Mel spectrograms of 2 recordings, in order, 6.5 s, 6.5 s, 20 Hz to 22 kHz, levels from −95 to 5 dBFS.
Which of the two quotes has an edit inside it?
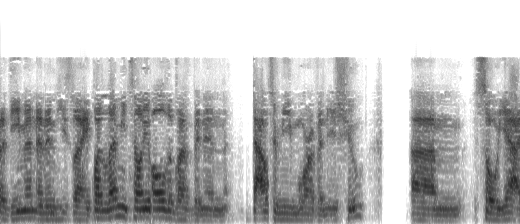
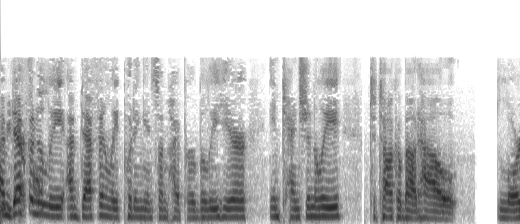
first; 4 cuts; at 1.1 s, 1.9 s, 2.2 s, 3.3 s

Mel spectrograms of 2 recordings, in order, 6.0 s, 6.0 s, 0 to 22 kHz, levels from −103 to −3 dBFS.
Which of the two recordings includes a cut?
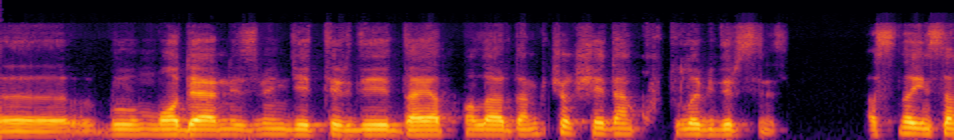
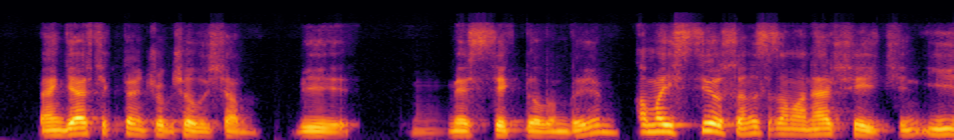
second; 4 cuts; at 1.1 s, 1.7 s, 3.9 s, 4.8 s

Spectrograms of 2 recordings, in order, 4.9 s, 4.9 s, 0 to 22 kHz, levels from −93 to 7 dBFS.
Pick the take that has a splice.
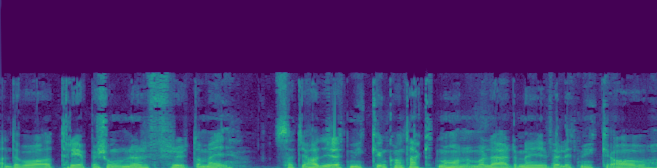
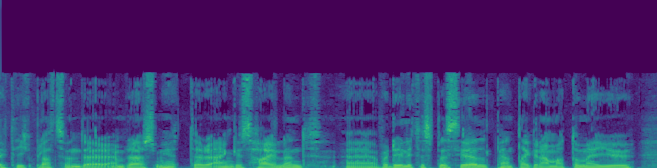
second; 2 cuts; at 0.9 s, 3.7 s

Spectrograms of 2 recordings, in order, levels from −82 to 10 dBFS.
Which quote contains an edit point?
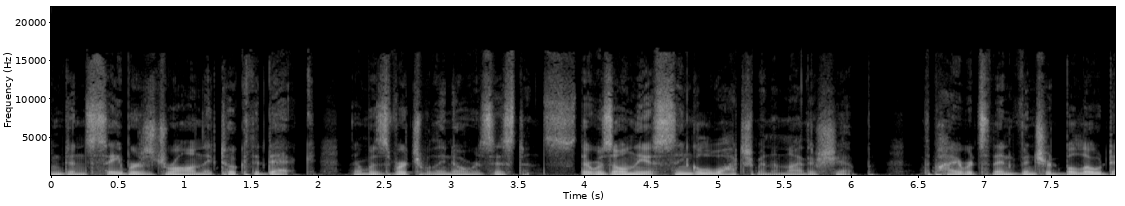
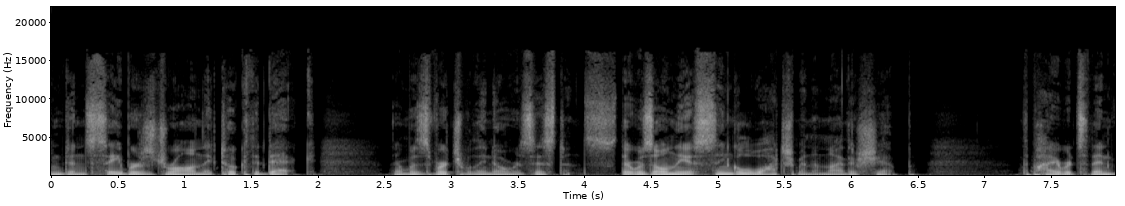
first; 2 cuts; at 2.1 s, 6.4 s

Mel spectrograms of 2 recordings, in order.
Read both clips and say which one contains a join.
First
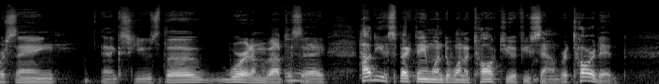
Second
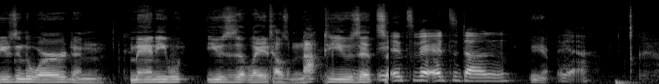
second; 3 cuts; at 1.3 s, 2.7 s, 3.9 s

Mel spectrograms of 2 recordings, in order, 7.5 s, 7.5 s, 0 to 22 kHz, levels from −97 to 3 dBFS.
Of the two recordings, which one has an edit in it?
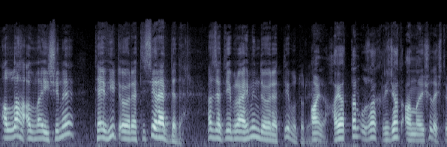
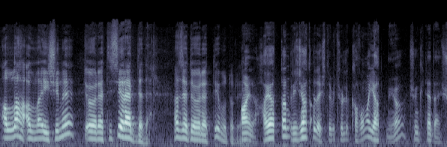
second; 5 cuts; at 1.4 s, 3.2 s, 4.8 s, 5.2 s, 5.5 s

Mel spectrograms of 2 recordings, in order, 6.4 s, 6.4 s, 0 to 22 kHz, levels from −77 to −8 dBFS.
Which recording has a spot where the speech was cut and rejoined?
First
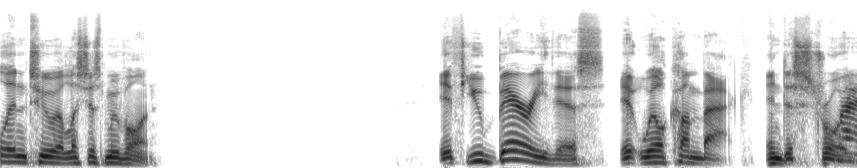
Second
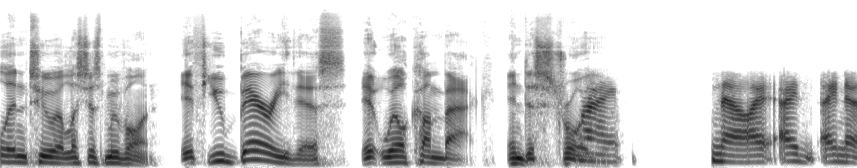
second; 1 cut; at 1.3 s

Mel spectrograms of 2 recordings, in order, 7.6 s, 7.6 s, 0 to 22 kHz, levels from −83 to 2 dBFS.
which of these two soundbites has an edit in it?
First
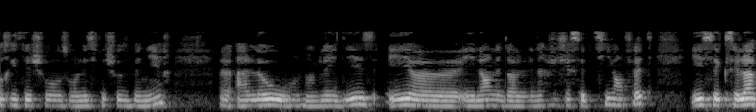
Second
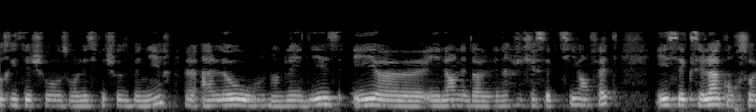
second; 1 cut; at 1.8 s

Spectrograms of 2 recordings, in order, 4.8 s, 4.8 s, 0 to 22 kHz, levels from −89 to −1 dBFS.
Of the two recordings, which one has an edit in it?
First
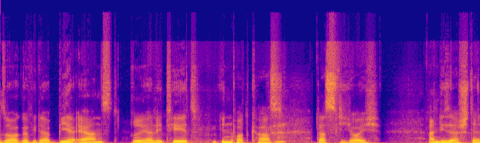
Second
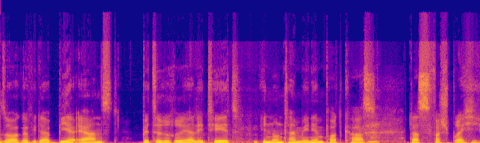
first; 3 cuts; at 1.3 s, 2.3 s, 3.4 s

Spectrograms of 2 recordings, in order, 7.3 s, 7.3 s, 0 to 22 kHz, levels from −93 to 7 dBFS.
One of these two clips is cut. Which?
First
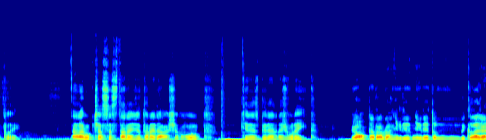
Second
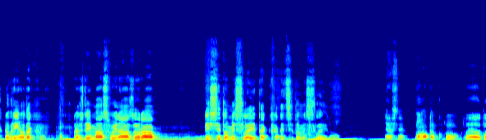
first; 3 cuts; at 2.1 s, 2.7 s, 4.1 s

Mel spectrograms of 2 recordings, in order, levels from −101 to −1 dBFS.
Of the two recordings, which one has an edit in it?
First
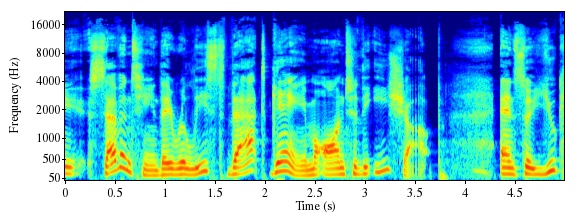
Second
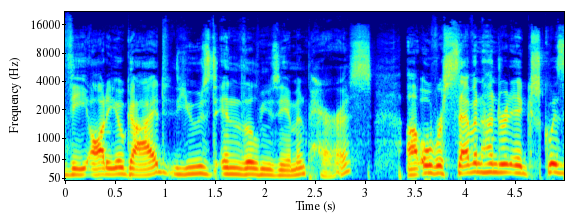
second; 1 cut; at 1.9 s

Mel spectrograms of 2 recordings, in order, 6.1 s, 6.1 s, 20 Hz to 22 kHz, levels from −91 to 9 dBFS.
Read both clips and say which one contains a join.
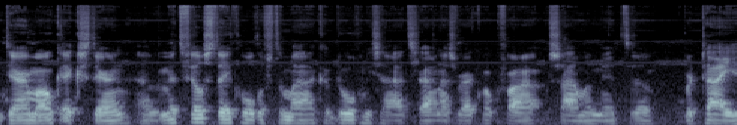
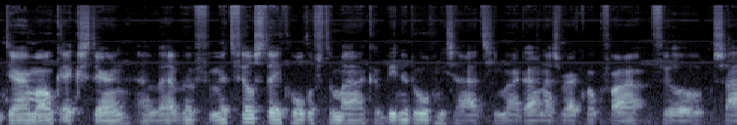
first; 4 cuts; at 1.3 s, 2.8 s, 3.5 s, 4.5 s

